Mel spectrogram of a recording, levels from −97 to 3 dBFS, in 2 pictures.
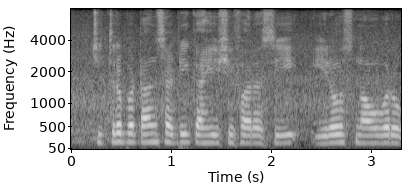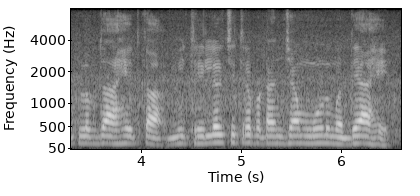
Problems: constant background noise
